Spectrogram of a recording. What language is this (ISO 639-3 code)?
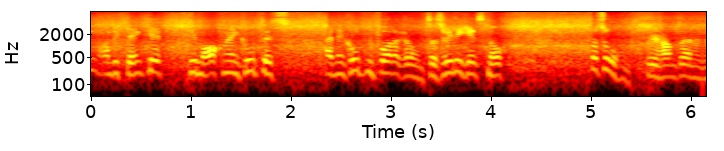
deu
